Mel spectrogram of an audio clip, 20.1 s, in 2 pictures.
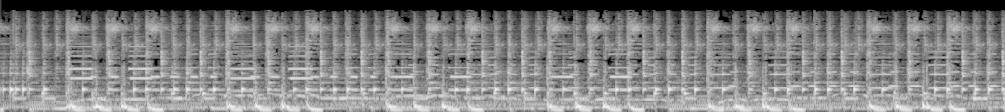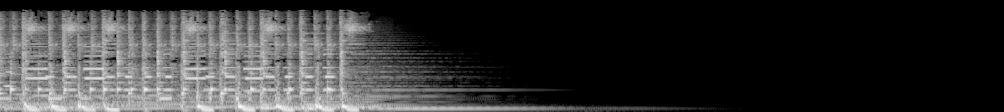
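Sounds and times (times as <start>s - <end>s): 
instrumental jingle: 0.0s - 15.1s.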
